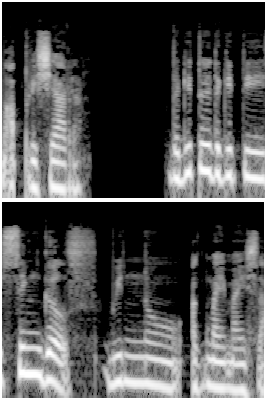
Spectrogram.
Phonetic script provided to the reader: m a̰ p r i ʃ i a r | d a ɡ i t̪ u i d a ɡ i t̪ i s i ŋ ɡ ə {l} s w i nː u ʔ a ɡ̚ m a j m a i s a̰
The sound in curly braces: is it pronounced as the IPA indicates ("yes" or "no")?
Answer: yes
